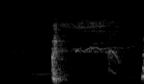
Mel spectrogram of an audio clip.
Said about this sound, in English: I can't start coughing.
